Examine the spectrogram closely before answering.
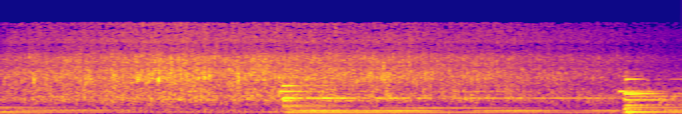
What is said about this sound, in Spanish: Veo el río a lo lejos. El fragor de las aguas se desvanece.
